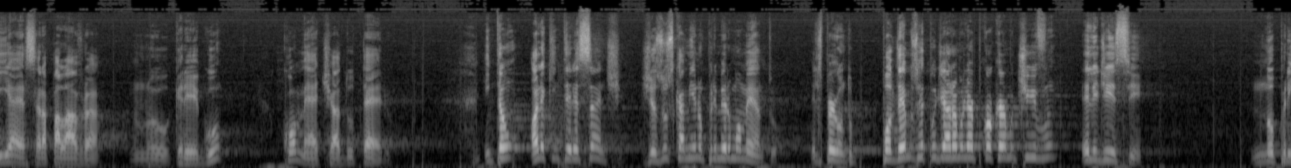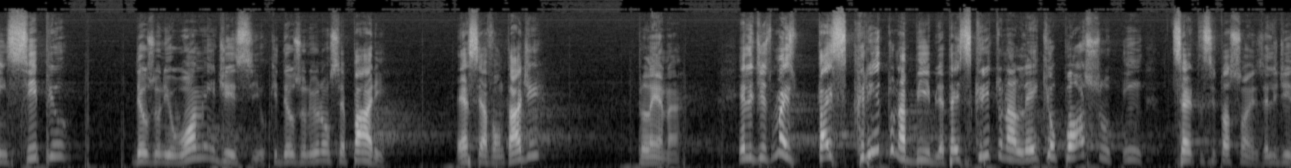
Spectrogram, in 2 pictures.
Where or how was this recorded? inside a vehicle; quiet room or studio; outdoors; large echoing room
large echoing room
